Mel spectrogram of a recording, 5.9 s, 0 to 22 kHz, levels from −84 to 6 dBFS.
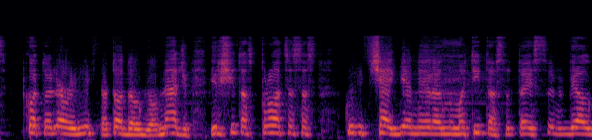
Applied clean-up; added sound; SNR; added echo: neural separator model SepFormer DNS4.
